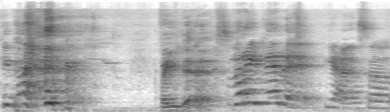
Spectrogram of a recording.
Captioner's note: laughs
